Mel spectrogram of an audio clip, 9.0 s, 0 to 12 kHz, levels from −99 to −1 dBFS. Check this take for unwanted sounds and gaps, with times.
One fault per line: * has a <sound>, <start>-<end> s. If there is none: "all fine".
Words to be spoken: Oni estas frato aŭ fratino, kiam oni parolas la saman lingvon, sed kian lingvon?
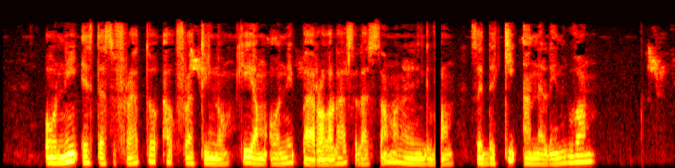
* has a dropout, 5.8-5.9 s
